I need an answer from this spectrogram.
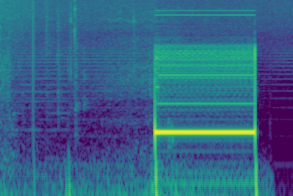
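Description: A telephone line tone sounds while a call is being placed: one steady, buzzy tone lasting about a second and a half, loud and alone, after a stretch of faint low rumble and a few soft clicks.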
